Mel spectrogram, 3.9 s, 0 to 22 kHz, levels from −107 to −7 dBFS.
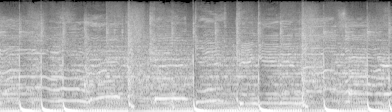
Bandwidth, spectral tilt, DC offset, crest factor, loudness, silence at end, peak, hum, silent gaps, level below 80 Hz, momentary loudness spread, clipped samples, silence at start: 19 kHz; -4 dB/octave; under 0.1%; 8 dB; -9 LUFS; 0 s; 0 dBFS; none; none; -10 dBFS; 2 LU; 0.5%; 0 s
